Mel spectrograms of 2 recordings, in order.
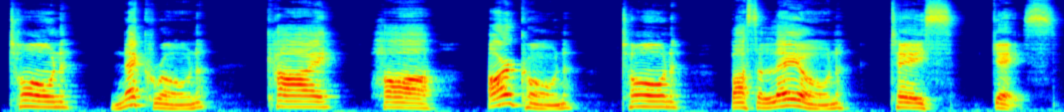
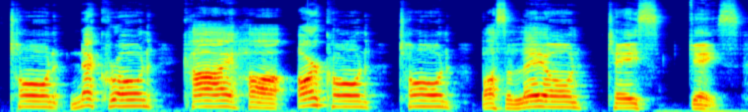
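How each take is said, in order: First: It is read at a slower pace. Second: It is read at a faster pace.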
